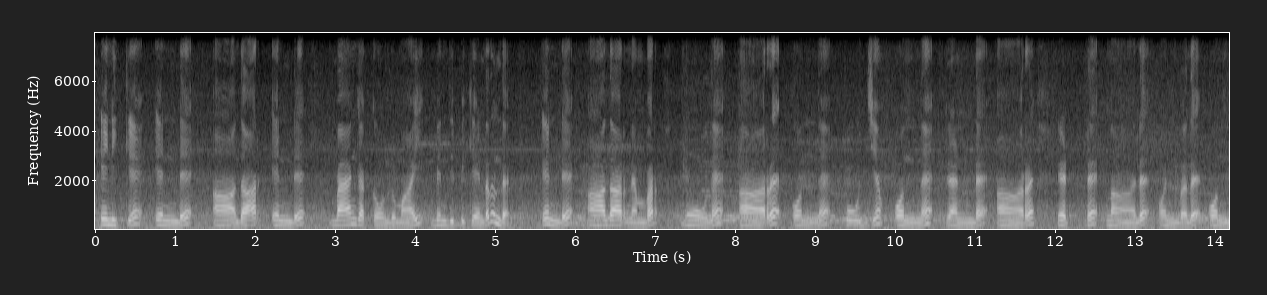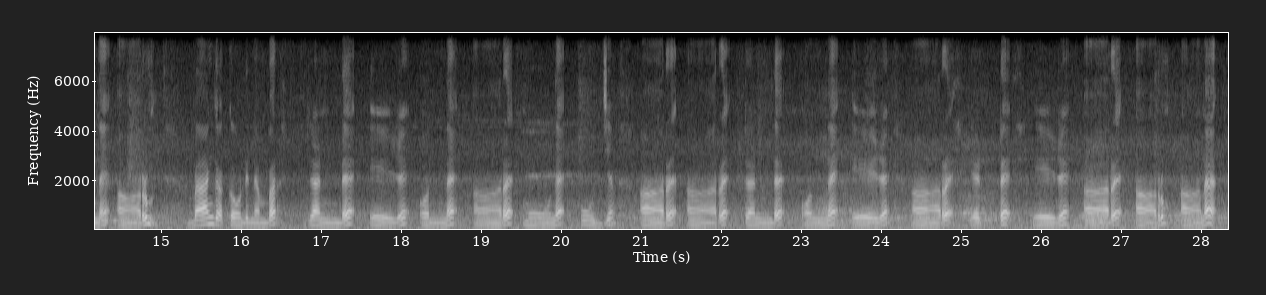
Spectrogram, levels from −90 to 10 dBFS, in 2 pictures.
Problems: none marked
